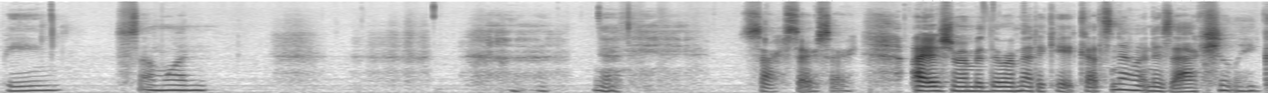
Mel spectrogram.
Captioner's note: laughing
